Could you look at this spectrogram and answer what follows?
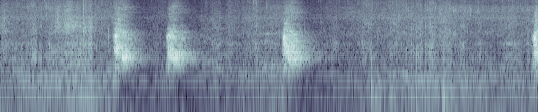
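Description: Pembroke Welsh corgi barking: two quick barks about a second in, a third near the middle and one more at the end.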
